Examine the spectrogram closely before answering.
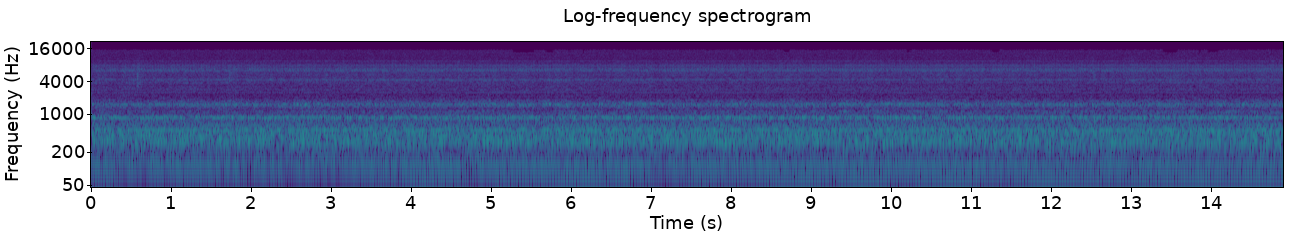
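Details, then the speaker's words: Lennox Pulse21 furnace (installed 1993) after repaired control board: inducer fan's steady even hum and low drone, no knocks or rattles, purging old gas before blower motor kicks in; normal startup. "this part always takes a little bit before the blower motor kicks in it's got to evacuate all the other old gas and everything out of the system"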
